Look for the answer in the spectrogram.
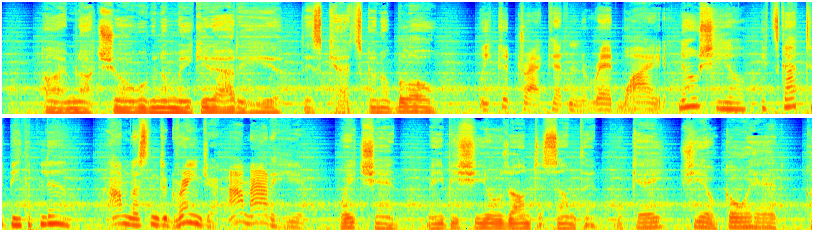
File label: Cartoon Character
